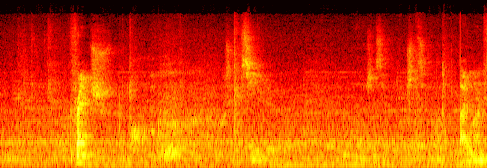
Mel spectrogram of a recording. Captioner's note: sigh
